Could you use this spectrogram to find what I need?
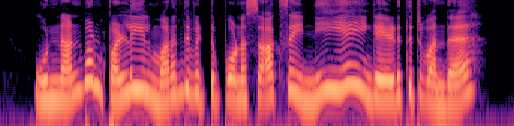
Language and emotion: Tamil, disgusted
